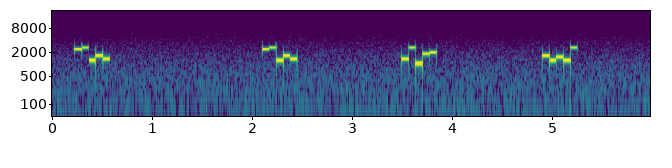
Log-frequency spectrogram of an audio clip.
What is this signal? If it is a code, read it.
Five-tone selective call (ZVEI), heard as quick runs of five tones, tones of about 70 ms. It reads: 00364 00364 44178 63533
